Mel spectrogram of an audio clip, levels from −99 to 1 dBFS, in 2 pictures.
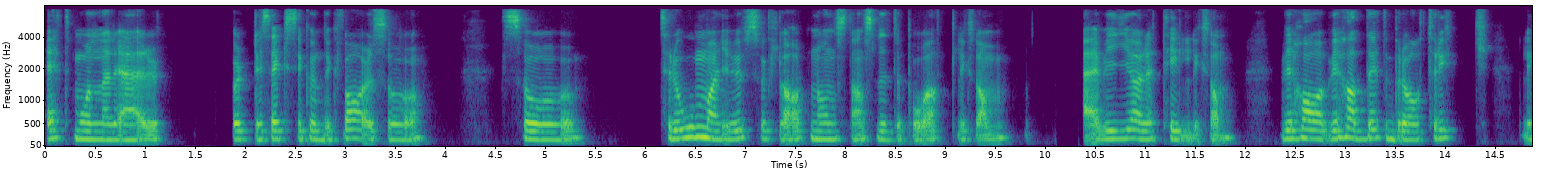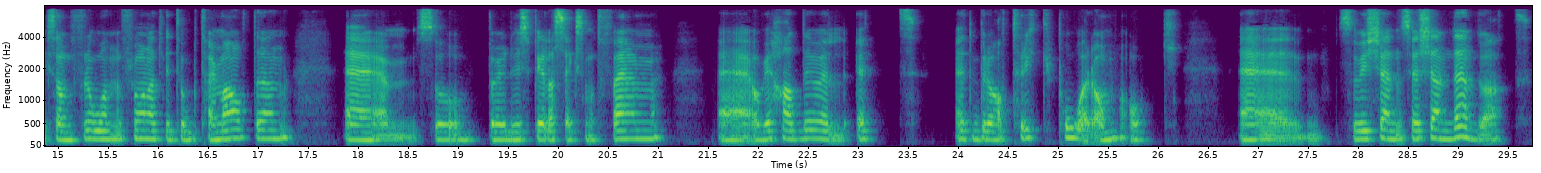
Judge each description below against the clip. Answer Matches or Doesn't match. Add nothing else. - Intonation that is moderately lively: Doesn't match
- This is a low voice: Doesn't match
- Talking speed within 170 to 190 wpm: Doesn't match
